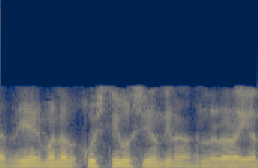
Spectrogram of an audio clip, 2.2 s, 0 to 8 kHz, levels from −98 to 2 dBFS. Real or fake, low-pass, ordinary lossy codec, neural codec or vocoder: real; 7.2 kHz; AAC, 16 kbps; none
